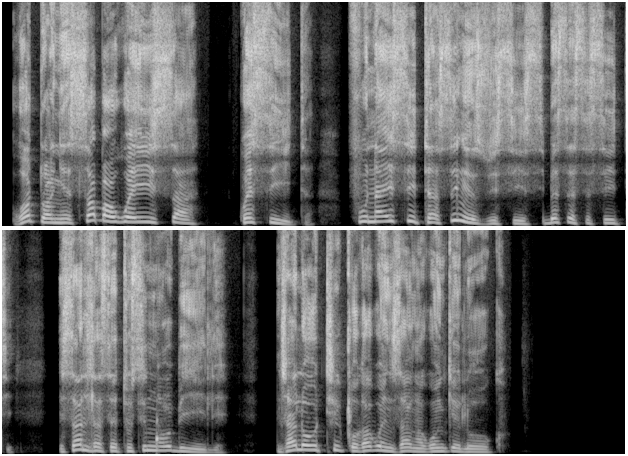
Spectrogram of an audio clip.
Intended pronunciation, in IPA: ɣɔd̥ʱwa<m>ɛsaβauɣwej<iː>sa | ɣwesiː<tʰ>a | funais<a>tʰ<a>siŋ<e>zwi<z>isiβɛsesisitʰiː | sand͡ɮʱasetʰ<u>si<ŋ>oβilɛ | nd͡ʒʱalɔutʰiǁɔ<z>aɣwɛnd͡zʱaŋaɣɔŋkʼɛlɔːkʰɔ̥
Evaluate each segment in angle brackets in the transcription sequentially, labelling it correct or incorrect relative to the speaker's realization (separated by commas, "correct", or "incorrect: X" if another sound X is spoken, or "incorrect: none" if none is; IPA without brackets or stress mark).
incorrect: ŋ, incorrect: i, correct, incorrect: i, correct, correct, incorrect: s, correct, incorrect: ŋ͡ǃ, incorrect: ɣ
